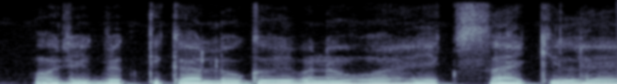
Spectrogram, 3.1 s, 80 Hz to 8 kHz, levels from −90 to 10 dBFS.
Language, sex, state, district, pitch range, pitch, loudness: Hindi, male, Bihar, Kaimur, 120-150 Hz, 140 Hz, -12 LUFS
